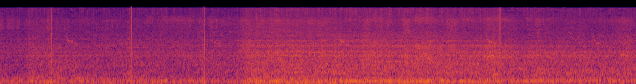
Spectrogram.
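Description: Double-stack intermodal well cars rolling past: a steady rumble of steel wheels on rail, somewhat louder after about two seconds, with a few faint clicks.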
